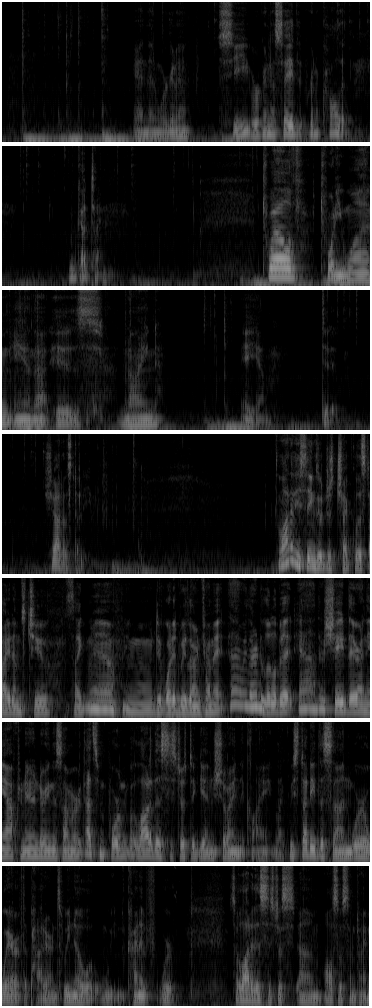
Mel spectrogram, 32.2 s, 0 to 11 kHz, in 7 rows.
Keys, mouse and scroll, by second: 0.2-1.7 typing, 7.3-12.4 typing.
